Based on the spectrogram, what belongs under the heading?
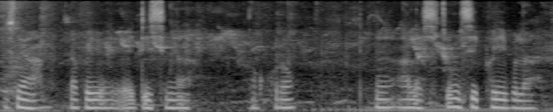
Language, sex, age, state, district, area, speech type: Bodo, female, 45-60, Assam, Chirang, rural, spontaneous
